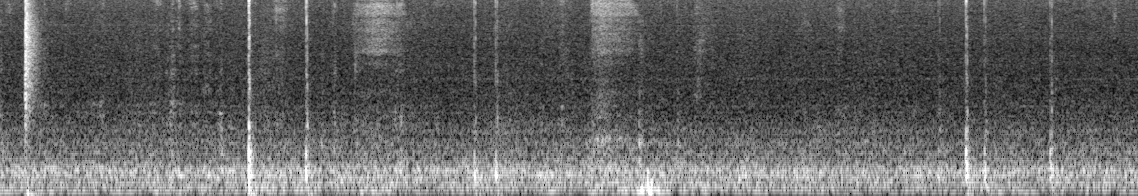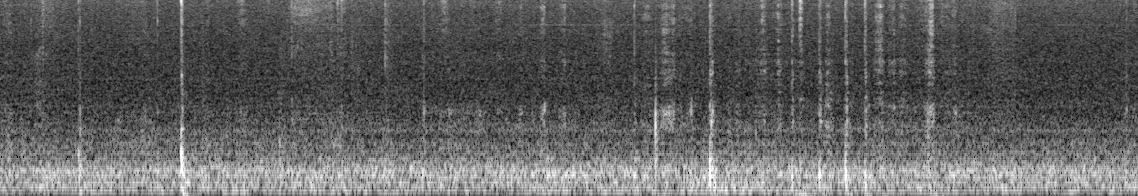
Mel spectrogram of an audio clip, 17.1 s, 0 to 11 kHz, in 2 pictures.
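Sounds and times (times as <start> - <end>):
low room noise: 0.0 - 17.0.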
